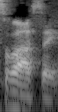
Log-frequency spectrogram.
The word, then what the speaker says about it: Selassie: you said yes Allah say it is Selassie oh that's it all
